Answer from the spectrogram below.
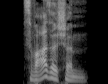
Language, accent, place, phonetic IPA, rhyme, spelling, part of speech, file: German, Germany, Berlin, [ˈsvaːzɪʃm̩], -aːzɪʃm̩, swasischem, adjective, De-swasischem.ogg
- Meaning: strong dative masculine/neuter singular of swasisch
